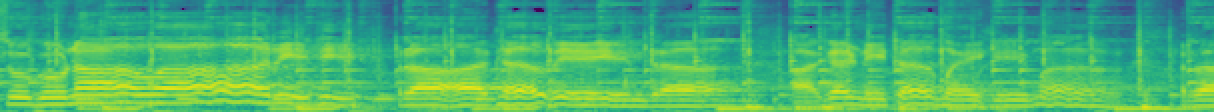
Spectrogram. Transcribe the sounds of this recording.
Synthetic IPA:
suɡuɳaːʋaːɾid̪i | ɾaːɡʱɐʋeːnd̪ɾa | ɐɡɐɳit̪ɐmɐɦimɐ | ɾa

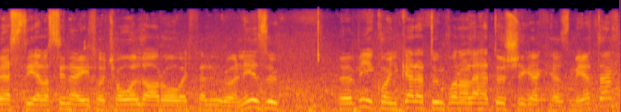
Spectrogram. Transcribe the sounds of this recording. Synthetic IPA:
vɛst̪iɛlɒsinɛjit̪ho̞chɒo̞ld̪ɒrroːlvɒcfɛlyːɾøːlneːzːyk | veːko̞ɲkɛɾɛt̪yŋkʋɒnɒlɛɦɛt̪øːʃeːɡɛkhɛzmeːrt̪ɛn

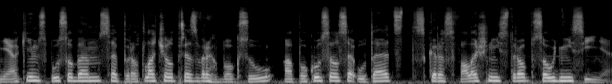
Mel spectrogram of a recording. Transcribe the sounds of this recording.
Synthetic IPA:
ɲɛjakiːmspuːso̞bɛmsɛpɾo̞t̪lat͡ʃɪlpr̥ɛzvr̩ɣbo̞ksuːʔapo̞kusɪlsɛʔut̪ɛːt͡st̪skr̩sfalɛʃniːst̪ɾo̞pso̞wdɲiːsiːɲɛ̰

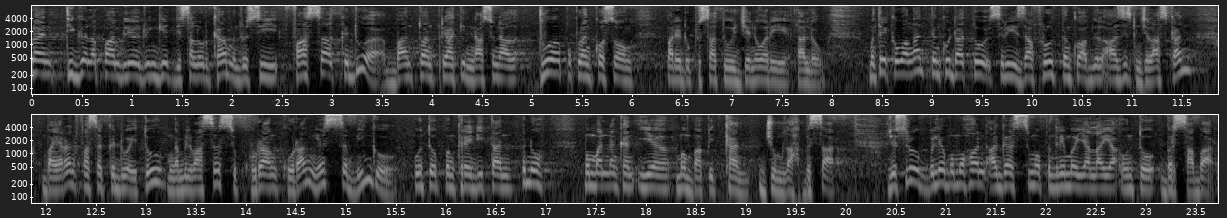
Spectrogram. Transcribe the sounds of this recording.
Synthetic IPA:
əpulant̪iɡalapanbiliʊnriŋɡɪt̪̚disalurkanmə̃nəɾusifasakəduabant̪uanpɾiɦat̪inasionalduapupulankɔsɔŋ | padaduəplusat̪ud͡ʒanuaɾilalu | mənt̪ɾikəuwaŋãnt̪əŋkudat̪ʊʔsɾizafɾʊlt̪əŋkuab̚dʊlʔa̰zɪsmə̃ɲd͡ʒəlaskan | bajaɾanfasalkəduait̪umə̃ŋãmbɪlmãsəsəkuɾaŋkuɾaŋɲãsəmĩŋɡṵːnt̪ʊʔpəŋkɾedit̪anpənʊh | mə̃mbandaŋkanʔiamə̃mbabɪt̪̚kand͡ʒumlahbəsa̰r | d͡ʒust̪ɾubəliawmə̃mɔɦɔnʔaɡarsəmuapənəɾimãjaŋlajaʔunt̪ʊʔ̚bərsaba̰r

